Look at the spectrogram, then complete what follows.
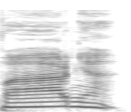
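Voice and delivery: slow, scornful echo; ponderous, mocking boom; deep otherworldly voice. A narrator's reading. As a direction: draw the word out like an unseen giant. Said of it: "спросил голос".

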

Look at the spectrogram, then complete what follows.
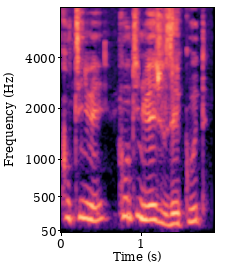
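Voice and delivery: high, loud mock-amused urging; hooting, lifted voice of amusement; guffawing. A narrator's reading. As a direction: egg him on, hugely amused. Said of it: "s'esclaffa-t-il".

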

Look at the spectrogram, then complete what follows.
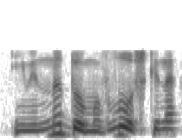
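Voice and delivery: plain reading voice

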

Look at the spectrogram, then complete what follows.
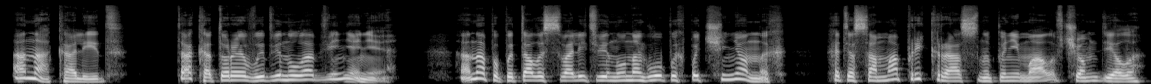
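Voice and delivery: high, cold verdict; stern widow. Acted. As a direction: condemn her calmly. Widow passes judgment.

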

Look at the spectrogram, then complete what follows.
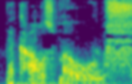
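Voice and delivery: slow, drawn-out whisper; mock-mystical whisper. Echoing the old space show's title, mock-mystical whisper. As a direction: whisper it slowly for effect. Echoes show title for effect.

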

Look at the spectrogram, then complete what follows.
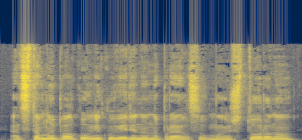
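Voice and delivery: ordinary delivery, nothing marked

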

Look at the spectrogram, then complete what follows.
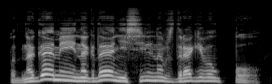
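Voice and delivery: plain reading voice

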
